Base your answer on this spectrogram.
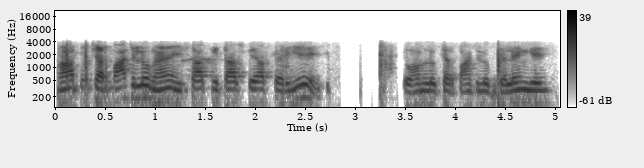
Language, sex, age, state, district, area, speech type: Hindi, male, 30-45, Uttar Pradesh, Chandauli, rural, conversation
